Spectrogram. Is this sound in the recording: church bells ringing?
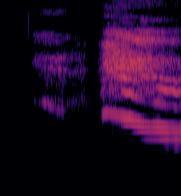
no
